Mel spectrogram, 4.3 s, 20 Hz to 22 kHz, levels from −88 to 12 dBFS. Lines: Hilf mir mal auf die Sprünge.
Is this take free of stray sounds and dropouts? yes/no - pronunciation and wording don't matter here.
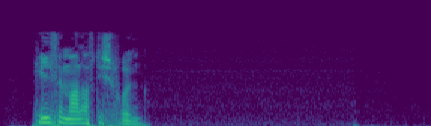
yes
